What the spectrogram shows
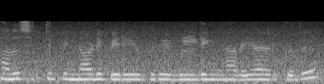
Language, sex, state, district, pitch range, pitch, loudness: Tamil, female, Tamil Nadu, Nilgiris, 225-245 Hz, 235 Hz, -13 LUFS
